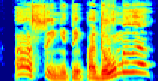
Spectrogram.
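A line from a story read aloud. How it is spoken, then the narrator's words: Heated exclamation. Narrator (Russian): воскликнул он запальчиво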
